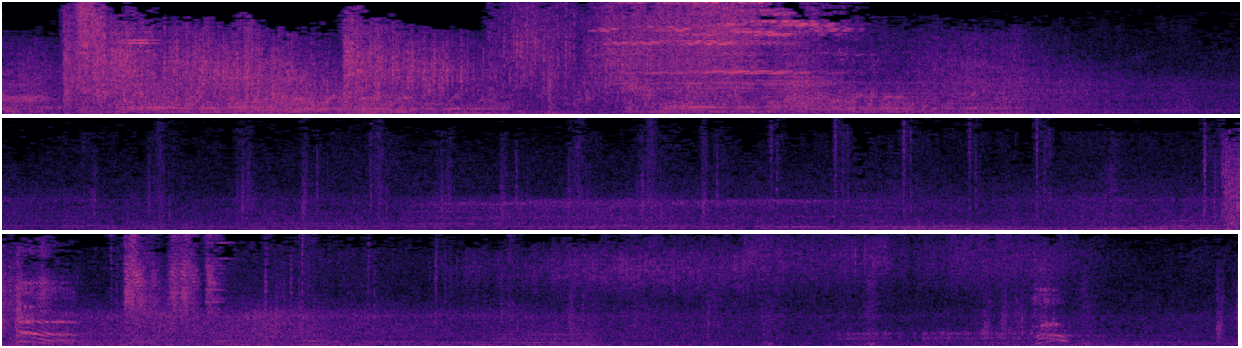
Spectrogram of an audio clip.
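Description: Wind howls steadily through a sandstorm.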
